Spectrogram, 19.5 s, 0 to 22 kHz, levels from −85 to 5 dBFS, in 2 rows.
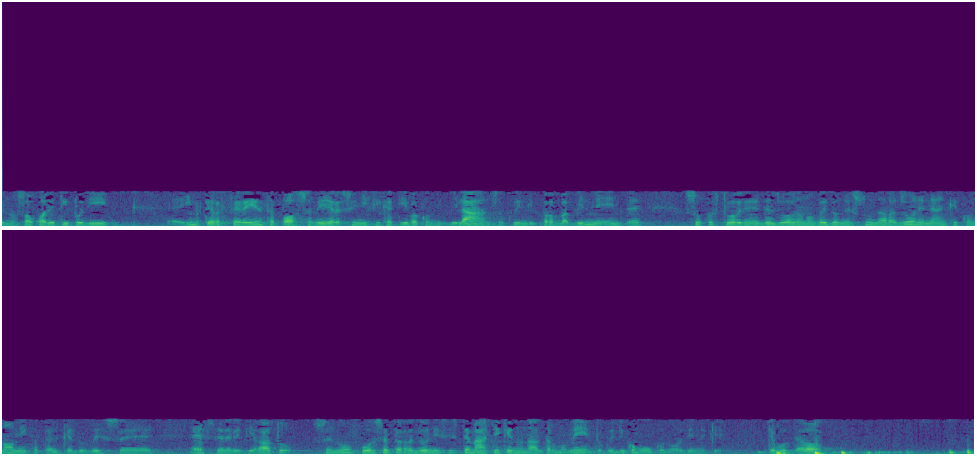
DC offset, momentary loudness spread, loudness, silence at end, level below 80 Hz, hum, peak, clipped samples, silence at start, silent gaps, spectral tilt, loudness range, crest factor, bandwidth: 0.5%; 13 LU; -27 LUFS; 0 s; -38 dBFS; none; -2 dBFS; under 0.1%; 0 s; none; -11.5 dB/octave; 4 LU; 24 dB; 3.6 kHz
